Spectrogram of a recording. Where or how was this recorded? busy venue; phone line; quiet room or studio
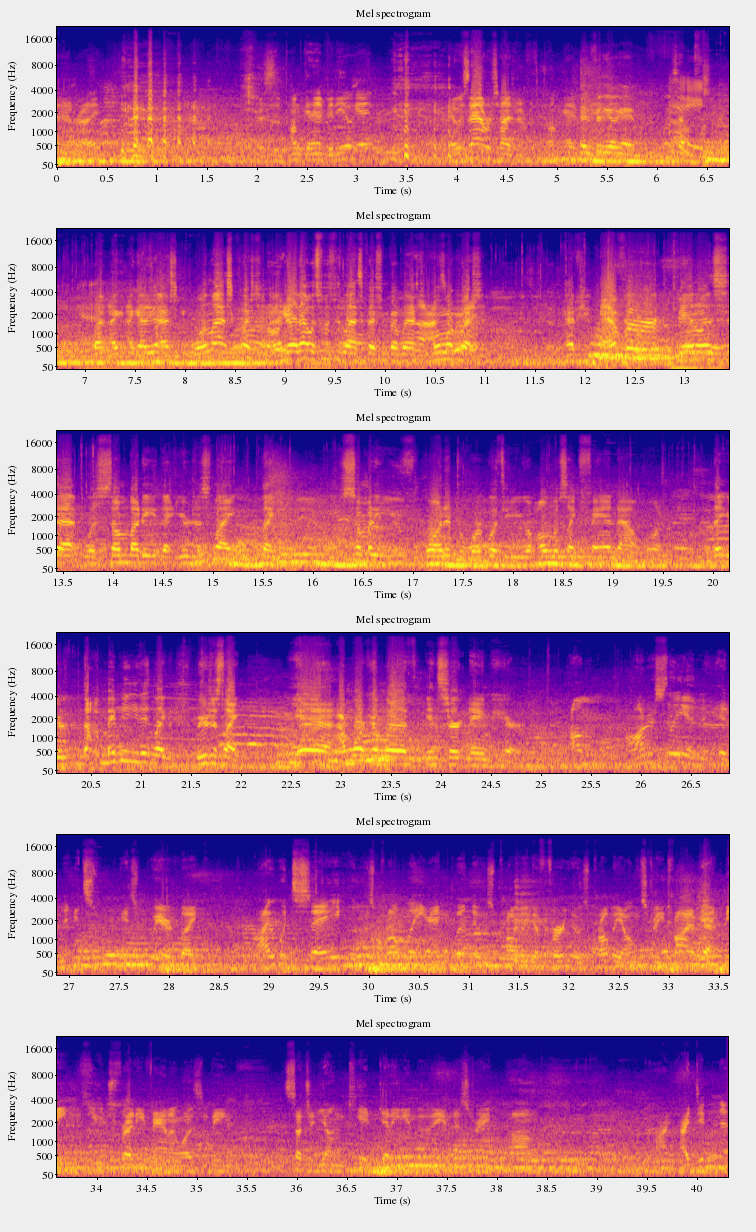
busy venue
